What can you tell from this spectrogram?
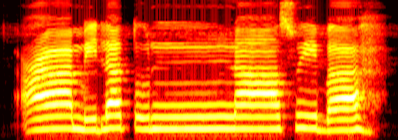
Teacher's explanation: تنوین کے بعد نون آ گیا، یہاں پہ غنے کے ساتھ ادغام ہو رہا ہے۔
